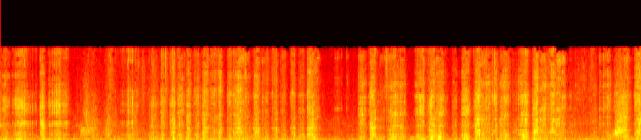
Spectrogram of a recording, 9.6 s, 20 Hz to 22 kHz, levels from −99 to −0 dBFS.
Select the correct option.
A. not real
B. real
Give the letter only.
B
